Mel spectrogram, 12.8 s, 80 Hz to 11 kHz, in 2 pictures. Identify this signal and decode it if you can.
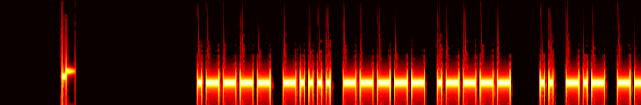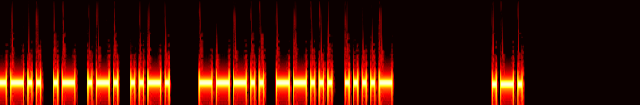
Morse code, heard as a keyed tone, about 28 wpm, 700 Hz. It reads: 1601 IK8ARF 874 R
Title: Worked All Europe DX Contest - QTC Exchange - 28wpm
